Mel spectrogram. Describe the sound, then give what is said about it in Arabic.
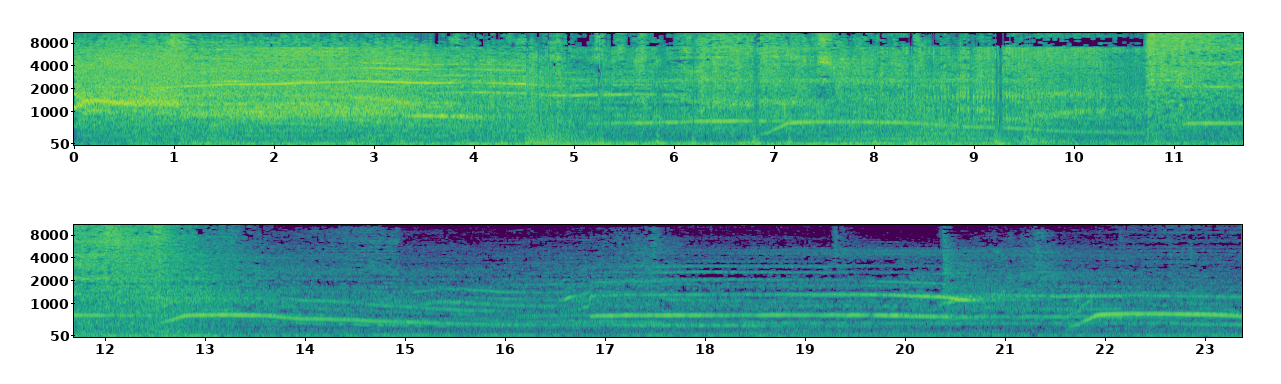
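Screaming mixed with dogs and wolves howling, echoing across a village. A loud, noisy burst at the start gives way to long, wavering howls whose pitch glides up and down and overlaps throughout. “صوت صراخ مع صوت كلاب وديابة، صوت الصريخ ده كان عمال عامل صدى”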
